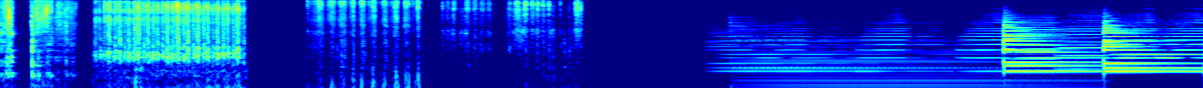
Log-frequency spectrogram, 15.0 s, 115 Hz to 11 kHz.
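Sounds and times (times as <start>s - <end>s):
scribbling on paper: 1.2s - 3.1s, 3.9s - 7.4s.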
